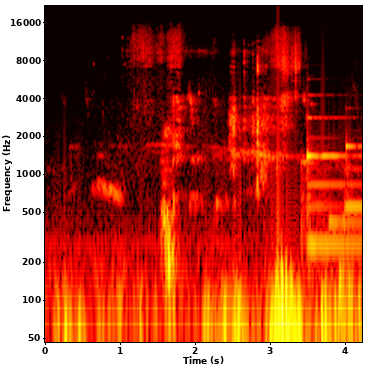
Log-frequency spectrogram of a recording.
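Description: Outdoor field sound with wind rumbling on the microphone and a few short bird calls. Background music of mallet-like notes, glockenspiel or marimba in tone, starts near the end.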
